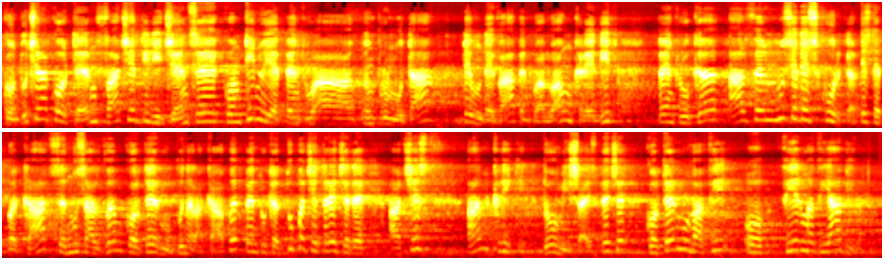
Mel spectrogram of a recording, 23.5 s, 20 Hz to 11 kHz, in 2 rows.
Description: Surse din cadrul Primăriei Timișoara au declarat că după accesarea de către Colterm a unui credit de peste 70 de milioane de lei din trezorerie, se caută soluții pentru accesarea  unui nou împrumut de la Banca Europeană pentru Reconstrucție și Dezvoltare. Primarul Nicolae Robu confirmă intenția de accesare a noului împrumut:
